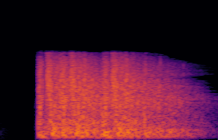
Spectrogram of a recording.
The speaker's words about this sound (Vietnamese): Những tiếng nổ vang lên liên tiếp, đầu của ba con cương thi lập tức biến thành tro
